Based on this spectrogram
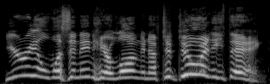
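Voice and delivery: high, loud furious scream. A narrator's reading. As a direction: scream it at Mad Dog. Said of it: "I screamed".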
